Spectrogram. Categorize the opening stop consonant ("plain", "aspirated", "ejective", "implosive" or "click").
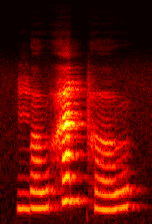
aspirated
